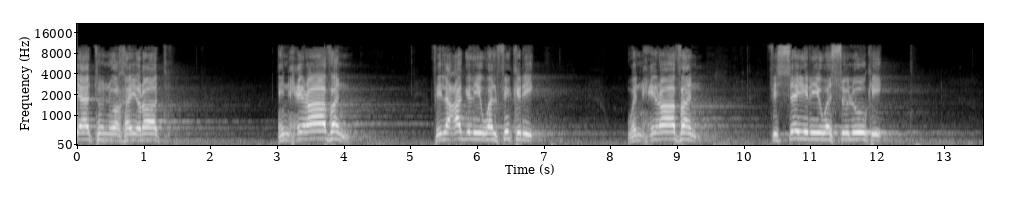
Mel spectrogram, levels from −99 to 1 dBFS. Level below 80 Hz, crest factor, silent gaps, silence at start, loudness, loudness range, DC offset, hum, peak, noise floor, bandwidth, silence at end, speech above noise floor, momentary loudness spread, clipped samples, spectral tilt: -48 dBFS; 18 dB; none; 0 s; -16 LUFS; 4 LU; under 0.1%; none; 0 dBFS; -51 dBFS; 11 kHz; 0.95 s; 35 dB; 13 LU; under 0.1%; -4.5 dB/octave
